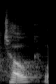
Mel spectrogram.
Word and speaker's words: Tok: the town of Toke, which is spelled T-O-K.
